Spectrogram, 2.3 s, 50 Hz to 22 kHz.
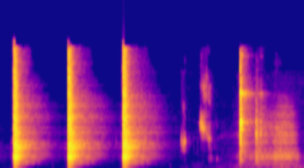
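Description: Hammer peening on a corroded bolt seized in a Honda outboard motor, to shock it loose: three sharp metal-on-metal strikes about 0.4 s apart, each ringing briefly, then a few light ticks and a weaker hit near the end.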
